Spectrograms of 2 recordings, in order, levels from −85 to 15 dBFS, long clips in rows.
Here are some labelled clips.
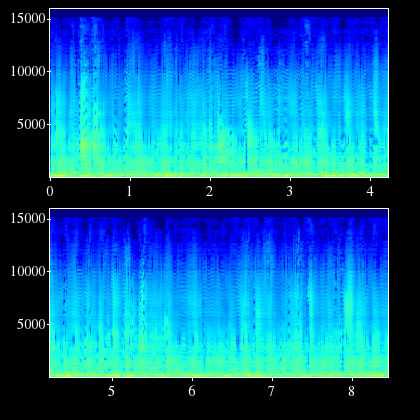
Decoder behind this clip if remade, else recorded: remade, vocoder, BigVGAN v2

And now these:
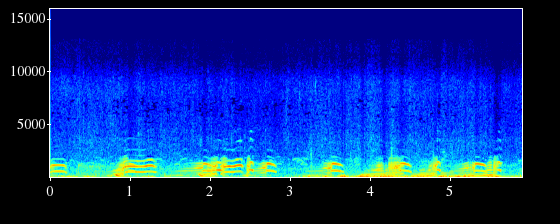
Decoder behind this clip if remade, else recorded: recorded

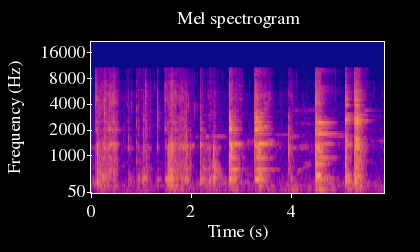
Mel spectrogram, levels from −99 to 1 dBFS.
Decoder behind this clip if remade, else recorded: recorded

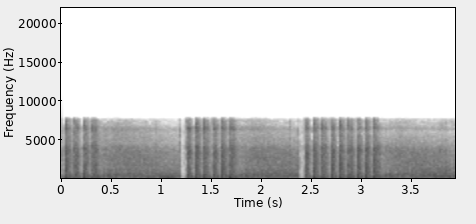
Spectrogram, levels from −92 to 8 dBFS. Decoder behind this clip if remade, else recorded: recorded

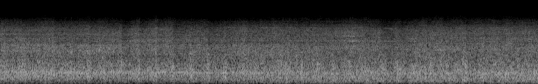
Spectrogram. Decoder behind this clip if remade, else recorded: remade, vocoder, BigVGAN v2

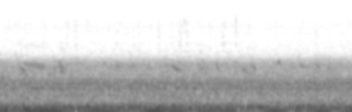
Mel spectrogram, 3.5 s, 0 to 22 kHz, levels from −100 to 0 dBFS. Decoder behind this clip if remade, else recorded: recorded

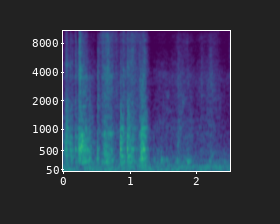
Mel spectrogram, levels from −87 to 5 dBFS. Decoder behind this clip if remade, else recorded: recorded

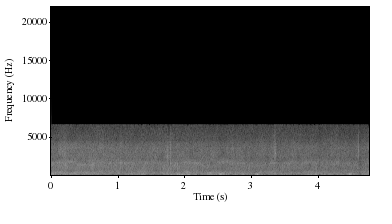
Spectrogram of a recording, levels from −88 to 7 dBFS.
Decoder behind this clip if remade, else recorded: remade, codec, ZipCodec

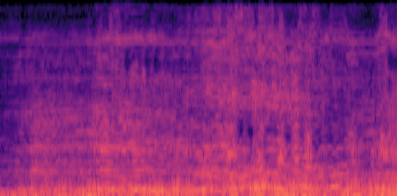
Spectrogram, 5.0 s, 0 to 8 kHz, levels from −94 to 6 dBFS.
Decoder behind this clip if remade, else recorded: remade, vocoder, HiFi-GAN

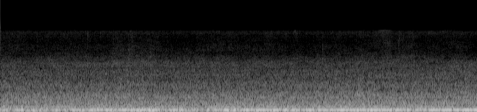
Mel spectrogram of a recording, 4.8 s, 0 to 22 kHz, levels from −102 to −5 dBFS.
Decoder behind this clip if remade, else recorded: recorded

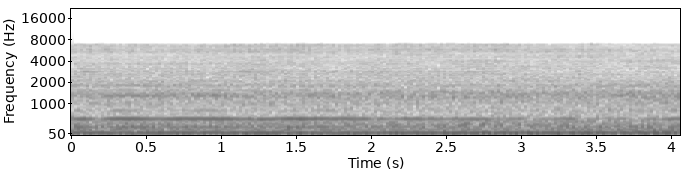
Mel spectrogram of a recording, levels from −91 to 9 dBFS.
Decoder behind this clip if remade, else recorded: recorded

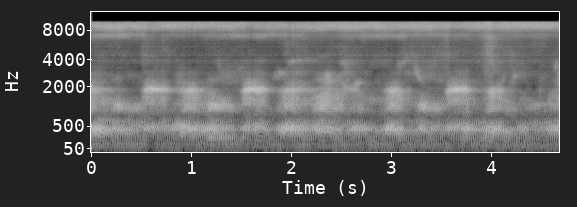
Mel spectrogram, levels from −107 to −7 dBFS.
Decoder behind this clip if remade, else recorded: remade, vocoder, Vocos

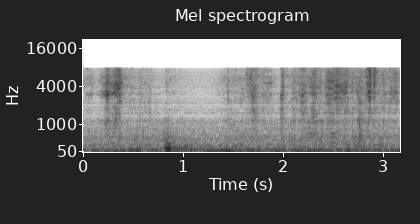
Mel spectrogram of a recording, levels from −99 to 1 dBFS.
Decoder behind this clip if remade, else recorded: remade, vocoder, HiFi-GAN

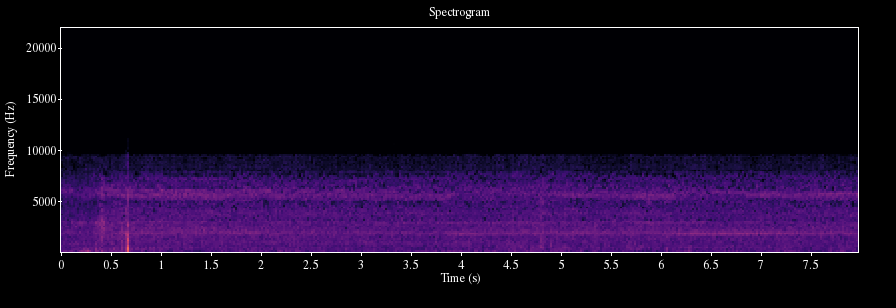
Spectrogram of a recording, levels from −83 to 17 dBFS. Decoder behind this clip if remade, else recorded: recorded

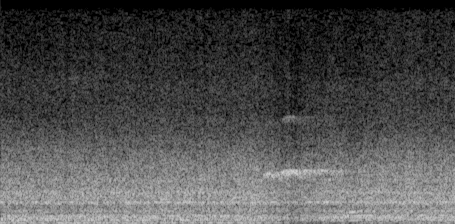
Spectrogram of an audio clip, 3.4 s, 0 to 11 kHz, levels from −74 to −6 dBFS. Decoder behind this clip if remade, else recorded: recorded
